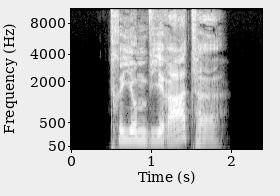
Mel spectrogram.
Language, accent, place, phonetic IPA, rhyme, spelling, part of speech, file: German, Germany, Berlin, [tʁiʊmviˈʁaːtə], -aːtə, Triumvirate, noun, De-Triumvirate.ogg
- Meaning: nominative/accusative/genitive plural of Triumvirat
